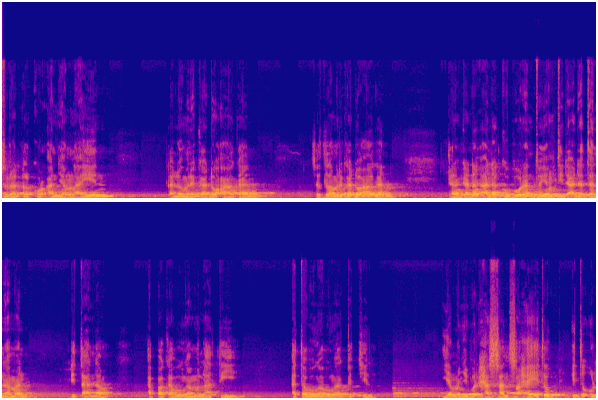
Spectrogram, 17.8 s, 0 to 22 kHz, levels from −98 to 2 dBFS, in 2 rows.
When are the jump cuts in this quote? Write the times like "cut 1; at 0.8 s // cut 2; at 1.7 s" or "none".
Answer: cut 1; at 14.8 s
